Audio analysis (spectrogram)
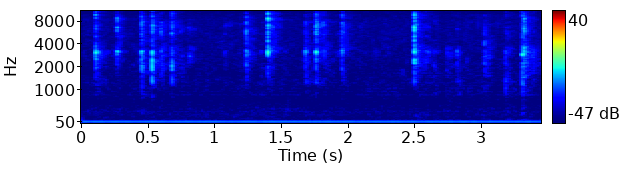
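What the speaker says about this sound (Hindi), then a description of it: "हमने यहाँ पे टाइप कर दिया" Quick, irregular clicks of a computer keyboard as words are typed into Microsoft Word, close and fairly quiet over a steady low hum, with no talking.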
